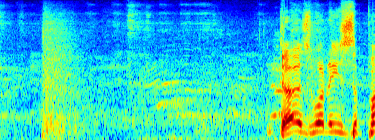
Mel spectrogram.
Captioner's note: fist slamming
